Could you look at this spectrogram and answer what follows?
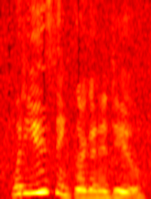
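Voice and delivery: ordinary delivery, nothing marked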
